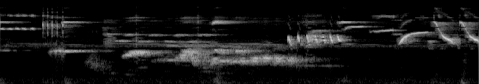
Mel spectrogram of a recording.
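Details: Mangrove whistler singing on a clear tutor recording for training songbirds: a short buzzy burst and lower warbling, then several loud clear whistles rising sharply and sliding back down.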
